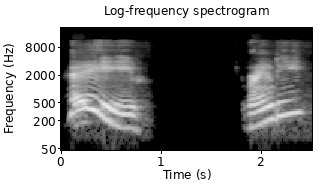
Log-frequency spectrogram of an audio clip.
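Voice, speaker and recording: Very slow and creaky, with huge swings in a fairly high pitch, a middle-aged Texan woman speaks in a slightly mellow but nasal, stuffed-up voice from her congested nose. During a live stream at home, she casually reads viewer comments and greets people by name.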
